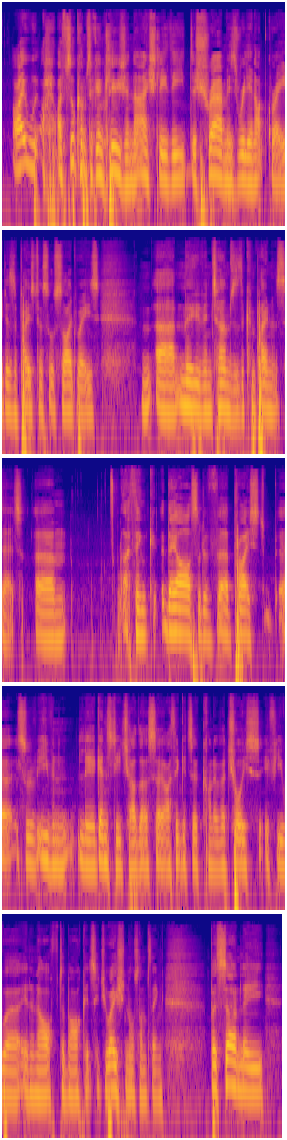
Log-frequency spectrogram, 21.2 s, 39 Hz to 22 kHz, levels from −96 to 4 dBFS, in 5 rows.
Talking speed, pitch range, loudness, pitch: 195 wpm, 135-155 Hz, -20 LUFS, 145 Hz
